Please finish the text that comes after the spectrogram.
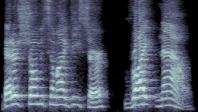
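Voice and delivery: high, pushed order for ID; hard demand. Acted. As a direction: make him obey now. Cop demanding ID.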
